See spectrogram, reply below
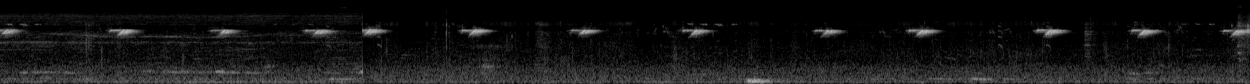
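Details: Juvenile purple sunbird in eclipse plumage calling: sharp high chips repeated roughly every second, steady and evenly spaced, over a faint low background hum.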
